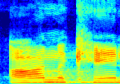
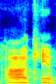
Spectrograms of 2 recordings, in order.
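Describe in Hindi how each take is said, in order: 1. k से पहले पूरी 'न' की आवाज़ बोली जाती है। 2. स्वर अनुनासिक होता है, पूरी 'न' नहीं होती। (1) "लिखा जाता है" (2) "आँखें पढ़िएगा, इसको नुगुन्ना पढ़िएगा"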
